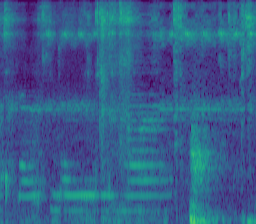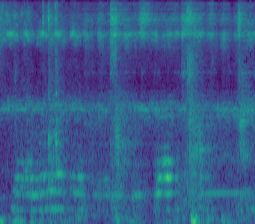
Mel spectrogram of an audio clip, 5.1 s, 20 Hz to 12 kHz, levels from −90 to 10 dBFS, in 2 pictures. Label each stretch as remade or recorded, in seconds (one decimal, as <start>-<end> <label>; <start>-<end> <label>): 0.0-0.4 remade; 0.4-1.1 recorded; 1.1-1.6 remade; 1.6-3.4 recorded; 3.4-5.1 remade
